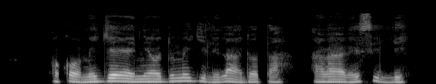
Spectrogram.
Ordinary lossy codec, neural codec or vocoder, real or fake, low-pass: MP3, 48 kbps; codec, 44.1 kHz, 7.8 kbps, Pupu-Codec; fake; 19.8 kHz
